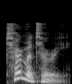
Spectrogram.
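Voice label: "termitary", British English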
